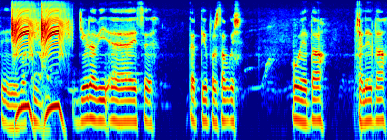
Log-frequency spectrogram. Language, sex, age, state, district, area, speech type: Dogri, male, 30-45, Jammu and Kashmir, Udhampur, rural, spontaneous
